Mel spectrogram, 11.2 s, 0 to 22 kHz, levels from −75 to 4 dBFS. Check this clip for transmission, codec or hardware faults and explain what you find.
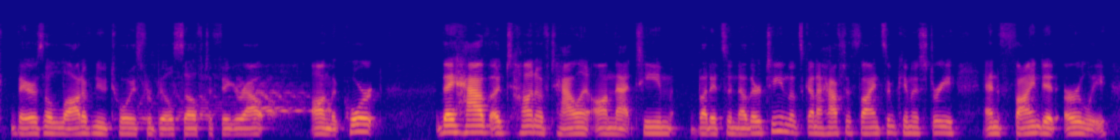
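Two faults are audible in this speech clip: an acoustic loop between two devices, and a short stretch where the real room background is replaced by synthetic noise.

From 1.37 to 3.43 s there is feedback echo between two devices. A second device in the same room plays the call back, and this microphone picks it up again. Its echo canceller only removes its own device's playback, so that sound gets through. The speech returns at a fixed spacing of roughly 150 ms, peaking about 11 dB below the direct speech. Each return sounds thinner and more ringing than the one before.

From 4.01 to 4.35 s, a 340 ms gap, there is comfort noise in place of the background. The likely cause is Opus discontinuous transmission (DTX). The sender stopped transmitting when it judged there was no speech, and the receiver filled the pause with generated noise. 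The natural room noise, sitting around 42 dB below the loudest speech, gives way to a flat, featureless hiss. The level shifts by about 3 dB, and the real background comes back when sending resumes.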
